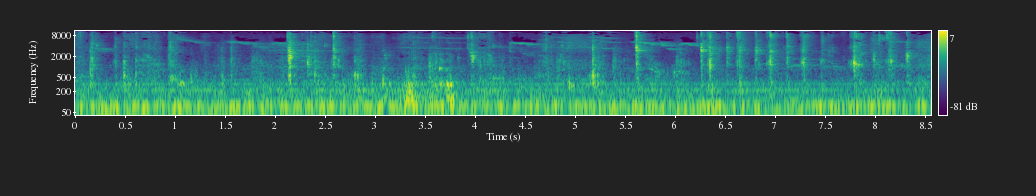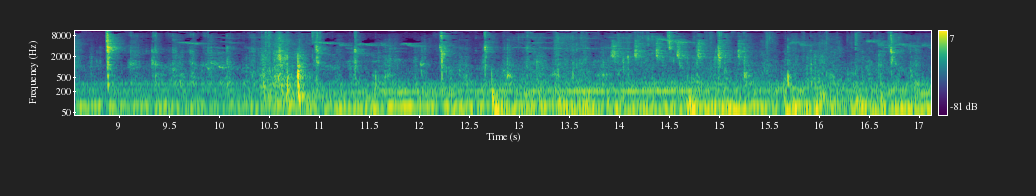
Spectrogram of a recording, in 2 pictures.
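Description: Close-miked chewing and wet lip-smacking of a mouthful of bhatura and mutton curry: irregular sharp wet clicks and squelches over a faint steady low hum.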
